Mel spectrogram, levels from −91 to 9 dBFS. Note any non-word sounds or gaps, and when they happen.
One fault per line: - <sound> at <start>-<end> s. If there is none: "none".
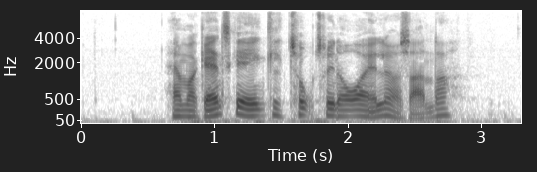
none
